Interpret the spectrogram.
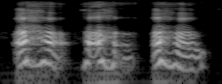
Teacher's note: ये महाप्राण है, साउंड ज्यादा, आवाज हमें खींचनी पड़ रही है। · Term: विसर्ग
